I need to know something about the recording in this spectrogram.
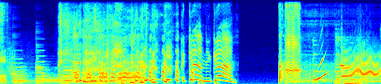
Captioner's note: all giggle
